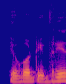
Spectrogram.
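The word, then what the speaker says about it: Hugo de Vries: was the contribution of hugotive fries in the theory of evolution both are pronounced you go debris very simply you can say so his theory is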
